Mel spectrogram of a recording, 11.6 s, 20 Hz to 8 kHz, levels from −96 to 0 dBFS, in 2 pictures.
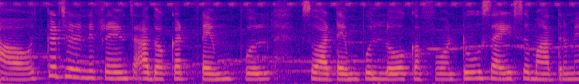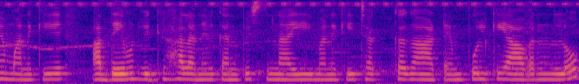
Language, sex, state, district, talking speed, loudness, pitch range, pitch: Telugu, female, Andhra Pradesh, Krishna, 145 wpm, -41 LUFS, 195-215 Hz, 200 Hz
